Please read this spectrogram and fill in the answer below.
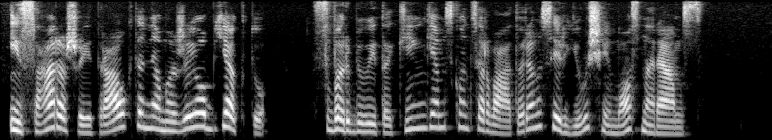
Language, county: Lithuanian, Vilnius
